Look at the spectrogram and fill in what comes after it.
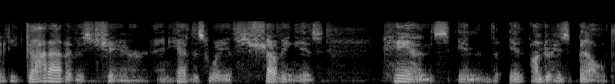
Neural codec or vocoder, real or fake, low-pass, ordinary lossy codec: vocoder, 22.05 kHz, 80 mel bands, HiFi-GAN; fake; 7.2 kHz; Opus, 16 kbps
